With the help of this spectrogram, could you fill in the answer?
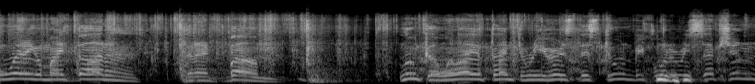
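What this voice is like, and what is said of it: Marlon Brando impression. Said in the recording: “his Marlon Brando impression ... And you'll hear it's right on the money.”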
